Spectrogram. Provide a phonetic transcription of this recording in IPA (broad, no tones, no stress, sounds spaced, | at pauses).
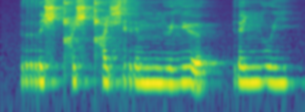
r ə ç qʰ ə ç qʰ ɛ ç r e m ɲ ʉ lʲ ə | ɾ ɛ ɲ u j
